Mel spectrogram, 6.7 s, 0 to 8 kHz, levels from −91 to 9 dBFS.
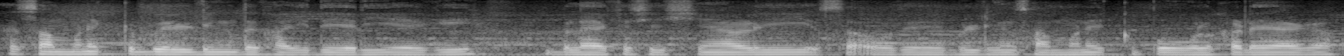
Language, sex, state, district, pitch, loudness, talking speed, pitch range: Punjabi, male, Punjab, Kapurthala, 115 Hz, -18 LUFS, 150 wpm, 110-120 Hz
